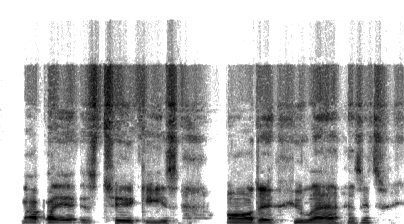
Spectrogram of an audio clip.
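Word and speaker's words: Güler: Um my player is Turkeykey's Ara Hule is it Huler who plays for Real Madrid.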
